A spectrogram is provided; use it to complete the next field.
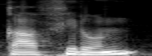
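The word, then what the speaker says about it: كَافِرُونَ: হবে নুন জবর না কাফিরুনা তবে এখন যদি আমরা এখানে ওয়াকফ করি তাহলে এখানে আমাদের তিন আলিফ পরিমাণ টেনে পড়তে হবে কারণ আমরা এখানে ওয়াকফ করছি কাফিরুন এবং শেষ অক্ষরটিতে সাকিন দিতে হবে যদি আমরা ওয়াকফ করিয়া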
